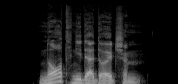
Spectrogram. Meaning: strong dative masculine/neuter singular of nordniederdeutsch
- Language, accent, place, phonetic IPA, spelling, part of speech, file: German, Germany, Berlin, [ˈnɔʁtˌniːdɐdɔɪ̯t͡ʃm̩], nordniederdeutschem, adjective, De-nordniederdeutschem.ogg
